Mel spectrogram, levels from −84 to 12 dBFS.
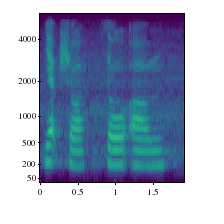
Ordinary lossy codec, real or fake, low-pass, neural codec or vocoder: none; real; 5.4 kHz; none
